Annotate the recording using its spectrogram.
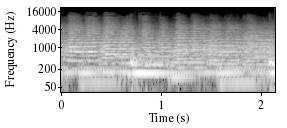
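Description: Salsa music: a trombone section plays a sustained phrase over a walking bass line.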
